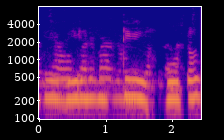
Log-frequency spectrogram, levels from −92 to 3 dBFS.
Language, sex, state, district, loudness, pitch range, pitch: Hindi, female, Uttar Pradesh, Deoria, -32 LUFS, 215-230 Hz, 220 Hz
